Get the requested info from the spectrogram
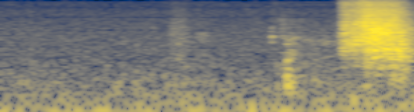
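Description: Faint room tone, then a short, loud hiss of about a third of a second near the end.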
